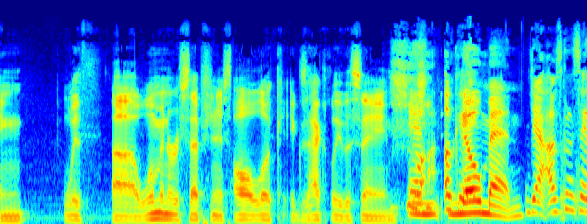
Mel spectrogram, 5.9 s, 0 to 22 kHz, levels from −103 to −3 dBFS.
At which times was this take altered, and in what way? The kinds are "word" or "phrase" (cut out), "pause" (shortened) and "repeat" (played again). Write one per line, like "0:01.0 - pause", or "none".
0:01.0 - pause
0:02.3 - word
